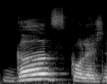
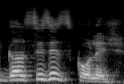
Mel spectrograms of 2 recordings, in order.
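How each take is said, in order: First: Said in the usual way. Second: Put-on गर्ल्स said as "girl-sis-iz"; wrong stuttered ending, "girlsisiz" for गर्ल्स; doubled s. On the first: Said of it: "ऐसा बोलना सही होता है". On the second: Shown as a demonstration. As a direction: pile extra s syllables onto गर्ल्स. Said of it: "ना कि".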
